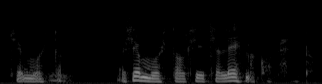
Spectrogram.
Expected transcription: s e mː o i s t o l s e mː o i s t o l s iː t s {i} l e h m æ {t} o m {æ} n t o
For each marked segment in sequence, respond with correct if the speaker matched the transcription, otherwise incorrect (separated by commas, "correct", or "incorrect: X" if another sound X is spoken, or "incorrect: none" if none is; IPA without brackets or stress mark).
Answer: incorrect: e, incorrect: k, incorrect: e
